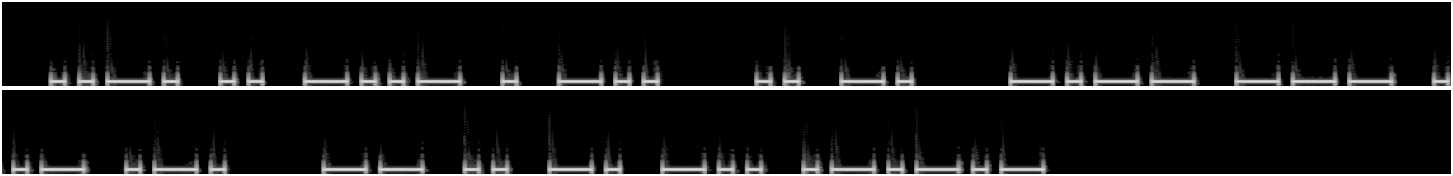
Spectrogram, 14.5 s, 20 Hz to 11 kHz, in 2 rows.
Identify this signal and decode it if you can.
Morse code, heard as a keyed tone, about 17 wpm, 700 Hz. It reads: FIXED IN YOUR MIND.
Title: Sentences from Top 1100 Words 17wpm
